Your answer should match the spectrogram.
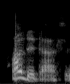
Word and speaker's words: Adidas: and it was actually Adidas is how it should be pronounced.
